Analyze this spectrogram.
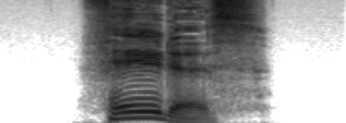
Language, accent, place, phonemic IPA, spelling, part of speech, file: German, Germany, Berlin, /ˈfɛldəs/, Feldes, noun, De-Feldes.ogg
- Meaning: genitive singular of Feld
